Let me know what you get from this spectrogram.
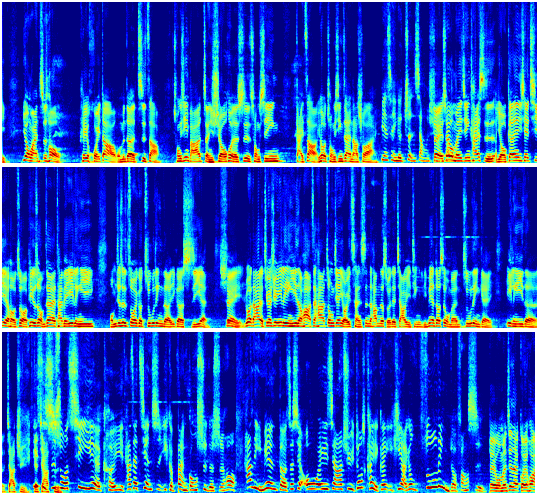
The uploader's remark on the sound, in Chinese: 2021 Energy Taiwan智慧能源週-Live Podcast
